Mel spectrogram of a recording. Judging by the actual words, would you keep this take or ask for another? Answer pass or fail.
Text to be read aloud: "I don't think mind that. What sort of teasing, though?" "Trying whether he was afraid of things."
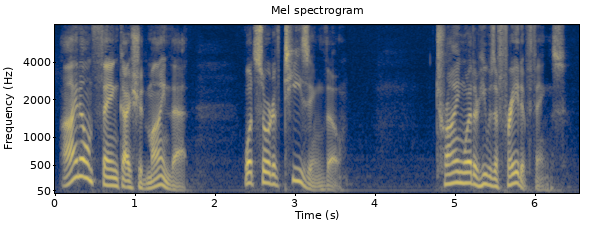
fail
